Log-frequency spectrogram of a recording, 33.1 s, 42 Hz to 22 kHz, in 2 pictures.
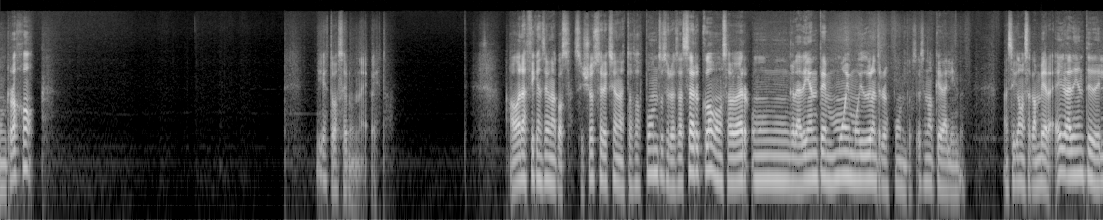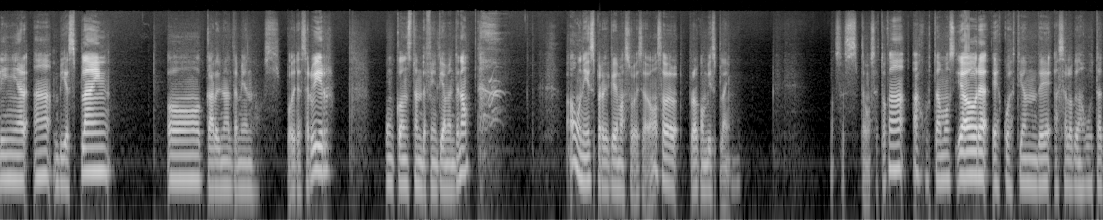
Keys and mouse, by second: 0.2 click, 0.7 click, 4.7 click, 5.3 click, 6.6 click, 7.9 click, 9.6 click, 15.7 click, 18.2 click, 20.8 click, 23.6 click, 25.9 click, 27.9 click, 28.8 click, 30.0 click, 30.7 click, 32.2 click, 32.6 click, 33.0 click.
